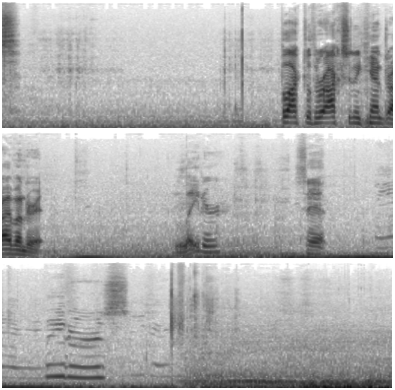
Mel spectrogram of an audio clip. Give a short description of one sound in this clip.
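A car engine hums and road noise rumbles.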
